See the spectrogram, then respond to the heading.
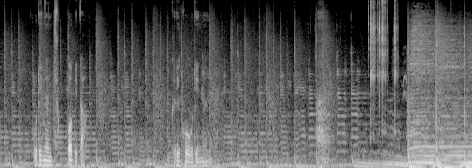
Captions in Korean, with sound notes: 우리는 촉법이다 그리고 우리는 [시훈 한숨]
